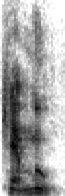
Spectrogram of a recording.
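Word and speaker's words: Camus: cus The Stranger yeah he's French and is pronounced Camu man must be an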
